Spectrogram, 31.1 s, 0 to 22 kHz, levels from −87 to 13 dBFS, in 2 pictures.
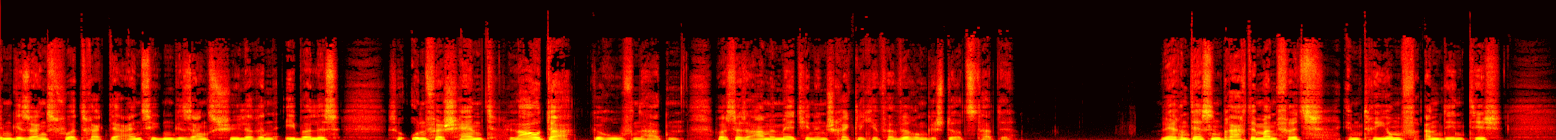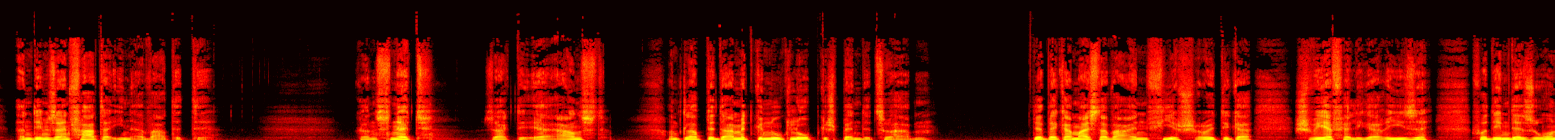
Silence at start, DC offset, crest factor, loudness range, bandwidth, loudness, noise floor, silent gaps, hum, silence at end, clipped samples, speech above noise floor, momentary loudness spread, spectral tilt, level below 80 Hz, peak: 0 s; under 0.1%; 20 dB; 6 LU; 17 kHz; -19 LUFS; -70 dBFS; none; none; 0 s; under 0.1%; 51 dB; 14 LU; -5 dB/octave; -46 dBFS; 0 dBFS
